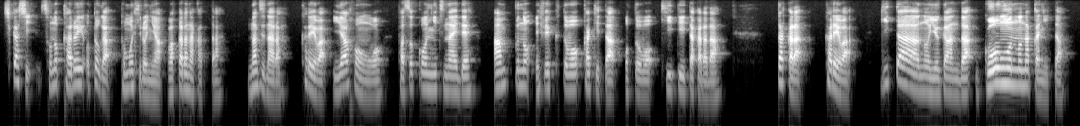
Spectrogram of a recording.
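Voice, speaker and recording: A man's voice: mid-range voice, animated, moderate pace, fairly bright tone. A man reading scripted literary narration for an audio drama.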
